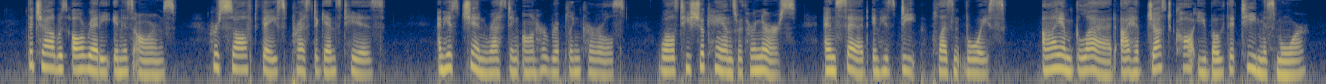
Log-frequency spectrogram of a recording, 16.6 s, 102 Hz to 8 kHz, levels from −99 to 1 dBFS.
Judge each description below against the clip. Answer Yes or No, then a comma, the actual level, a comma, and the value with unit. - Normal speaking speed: Yes, average, 175 wpm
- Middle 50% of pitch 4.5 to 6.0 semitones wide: No, average, 2.7 semitones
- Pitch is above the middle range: Yes, high, 195 Hz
